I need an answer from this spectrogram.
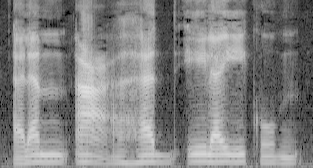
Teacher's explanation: the ayn is in the middle, which is the middle part of the throat, which is not in the same point of articulation as ha.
